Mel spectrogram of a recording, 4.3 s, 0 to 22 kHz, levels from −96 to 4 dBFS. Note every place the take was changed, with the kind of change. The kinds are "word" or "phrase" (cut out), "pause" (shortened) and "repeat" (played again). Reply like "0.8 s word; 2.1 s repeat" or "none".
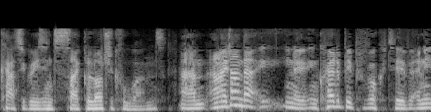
1.7 s pause; 2.3 s word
